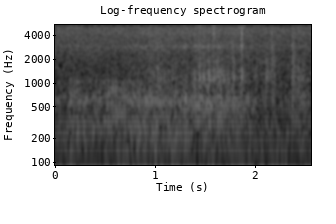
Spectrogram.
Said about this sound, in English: I look at it like water. I go back yonder and I get water out. I pour it in there. Right here we have some. A cup of water.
